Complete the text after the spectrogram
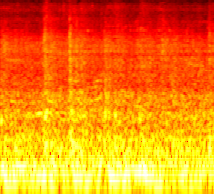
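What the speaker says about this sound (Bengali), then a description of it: "টঙ্গীর প্ল্যাটফর্ম থেকে ট্রেনটি এই মুহূর্তে হাঁটে হাঁটে পা পা করে ঢাকার উদ্দেশ্যে চলে গেল" A train pulls slowly out of Tongi railway station platform, its loud continuous rumble close by, with rhythmic clickety-clack wheel knocks and faint squeals over the heavy low roar.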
